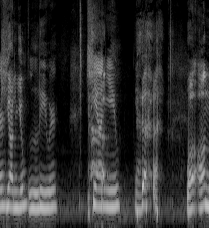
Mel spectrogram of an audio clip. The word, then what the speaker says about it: Keanu: I like to do the liquid Keanu. U. Like in sure. Keanu.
